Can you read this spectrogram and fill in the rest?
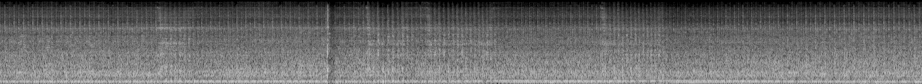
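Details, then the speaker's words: Massey Ferguson 65 tractor, throttle up after carburetor work: loud, uneven, lumpy stumbling beat instead of a clean idle; rough running, carburetor flooding out, needs more carb work. "all right sweet now we gotta work on it from not flooding out obviously now"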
